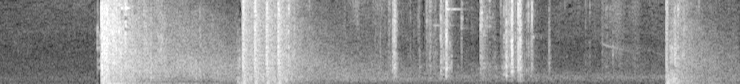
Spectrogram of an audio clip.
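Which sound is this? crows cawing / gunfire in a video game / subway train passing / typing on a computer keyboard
gunfire in a video game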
